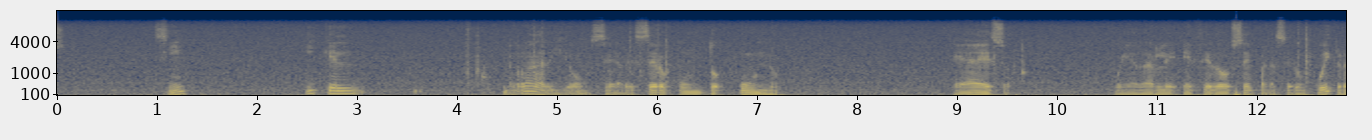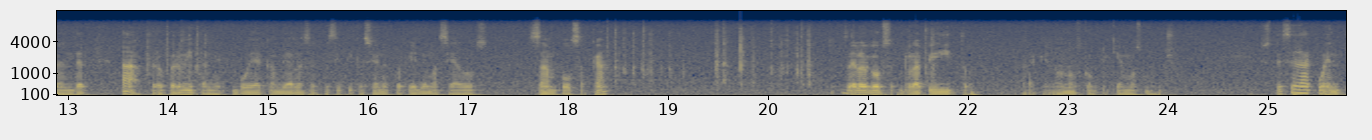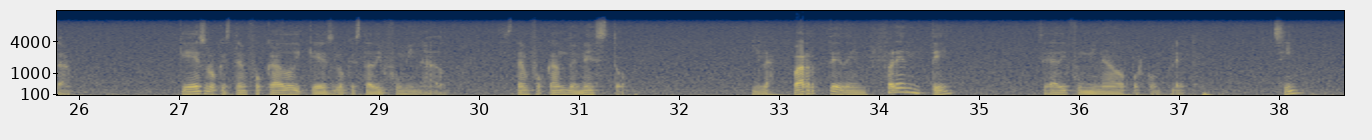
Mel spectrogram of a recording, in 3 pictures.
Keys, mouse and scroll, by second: 2.5 click, 4.2 Right, 4.9 BackSpace, 5.8 KP_1, 6.1 KP_Enter, 12.5 F12, 13.9 Escape, 15.3 click, 15.8-16.5 scroll down 4, 17.0 click, 18.4-20.1 typing, 19.7 Tab, 20.5 KP_Enter, 21.6 F12.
